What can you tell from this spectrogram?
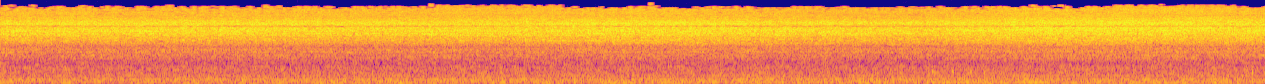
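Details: Captive black-tailed rattlesnake keeping up a sustained rattle, an even, high, hiss-like buzz that runs without pause throughout and barely changes in loudness.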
